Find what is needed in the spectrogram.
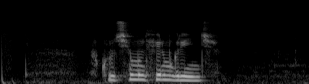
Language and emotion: Russian, neutral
